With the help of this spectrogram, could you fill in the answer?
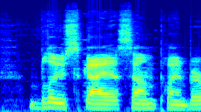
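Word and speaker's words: Bluesky: Everyone's going to what I originally thought was called Blueski, but I think it's pronounced Blue Sky.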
